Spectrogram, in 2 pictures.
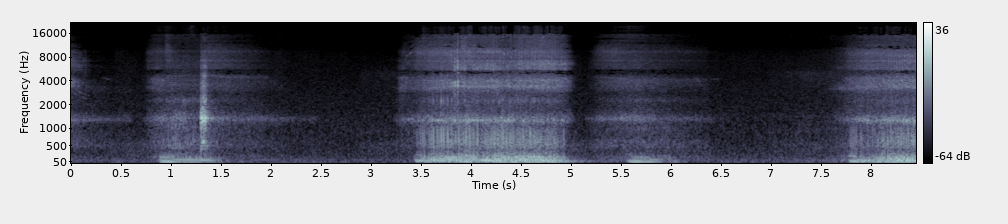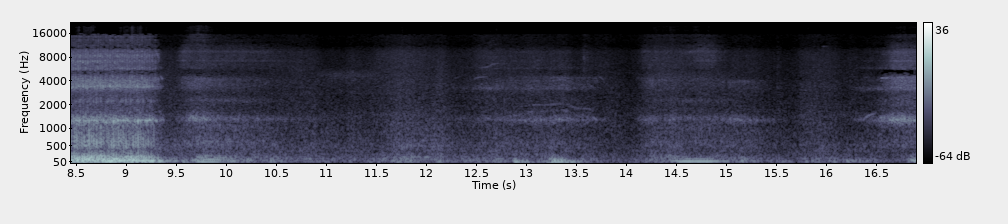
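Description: Loud, low, rumbling snores on uneven breaths, about 14 a minute, with softer breaths between; snoring.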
